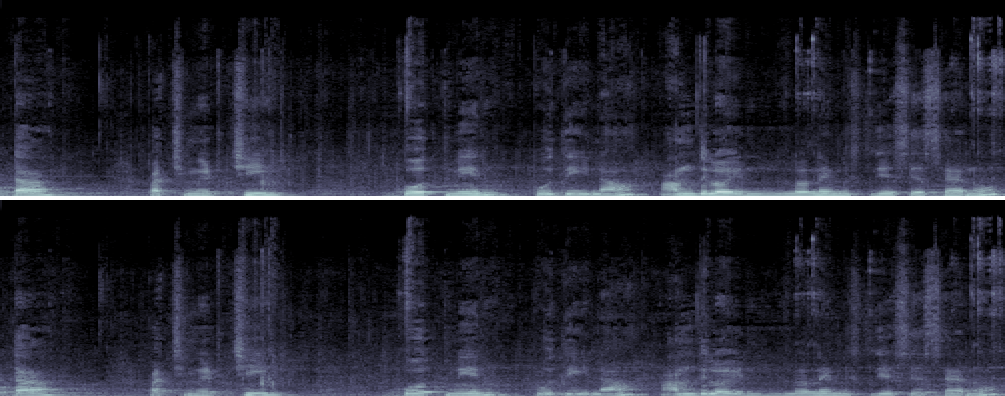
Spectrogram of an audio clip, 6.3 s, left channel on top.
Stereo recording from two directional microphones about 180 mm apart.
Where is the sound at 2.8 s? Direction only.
35° left (ahead or behind).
